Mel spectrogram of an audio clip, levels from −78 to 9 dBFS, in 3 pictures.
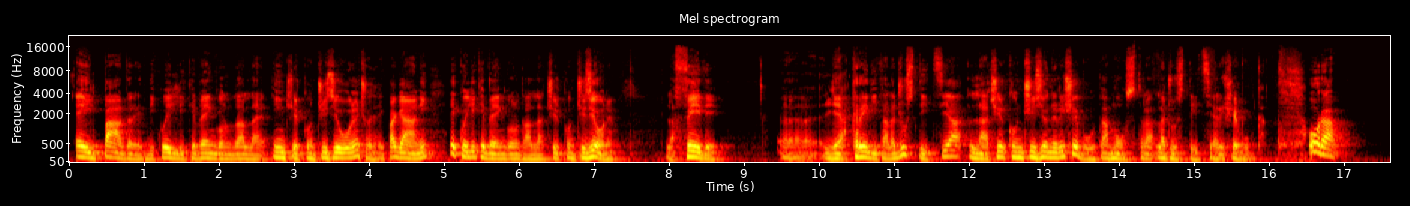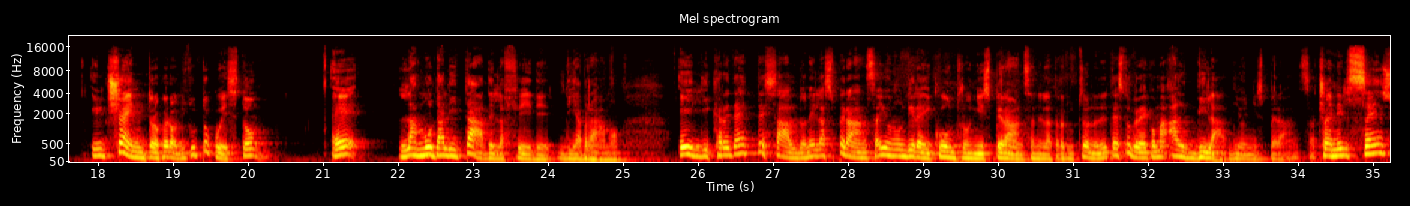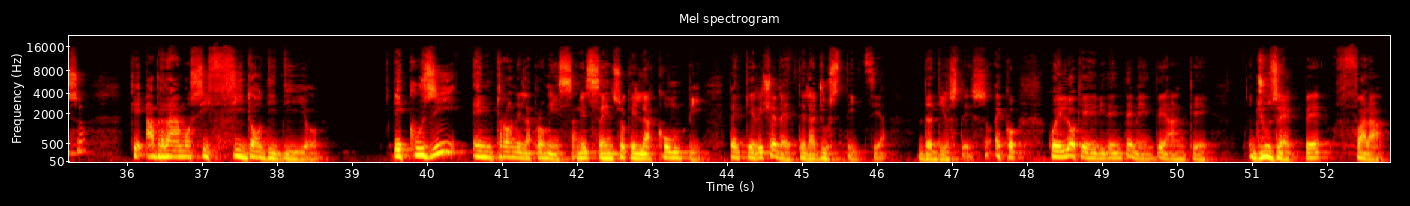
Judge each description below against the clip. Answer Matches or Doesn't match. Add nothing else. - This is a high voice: Doesn't match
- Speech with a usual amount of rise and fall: Doesn't match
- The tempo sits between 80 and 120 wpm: Matches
